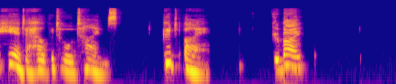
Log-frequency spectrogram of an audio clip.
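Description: A synthetic female voice speaks calmly through a loudspeaker.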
